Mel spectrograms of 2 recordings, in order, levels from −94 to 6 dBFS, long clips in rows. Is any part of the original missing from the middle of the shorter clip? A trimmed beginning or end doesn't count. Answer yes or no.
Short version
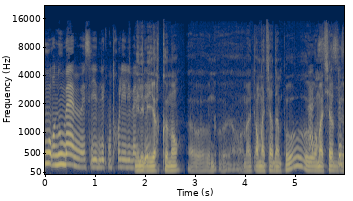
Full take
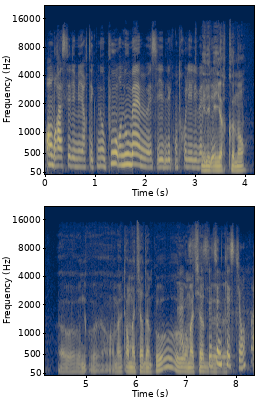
yes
